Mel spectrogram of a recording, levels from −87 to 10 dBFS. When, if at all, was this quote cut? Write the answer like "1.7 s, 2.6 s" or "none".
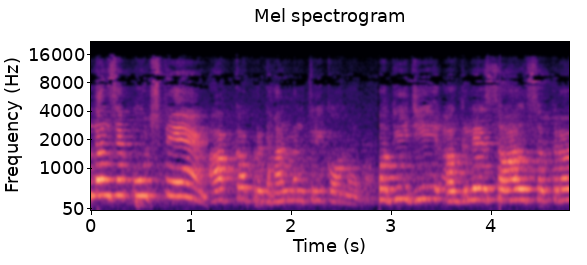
1.1 s, 2.9 s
